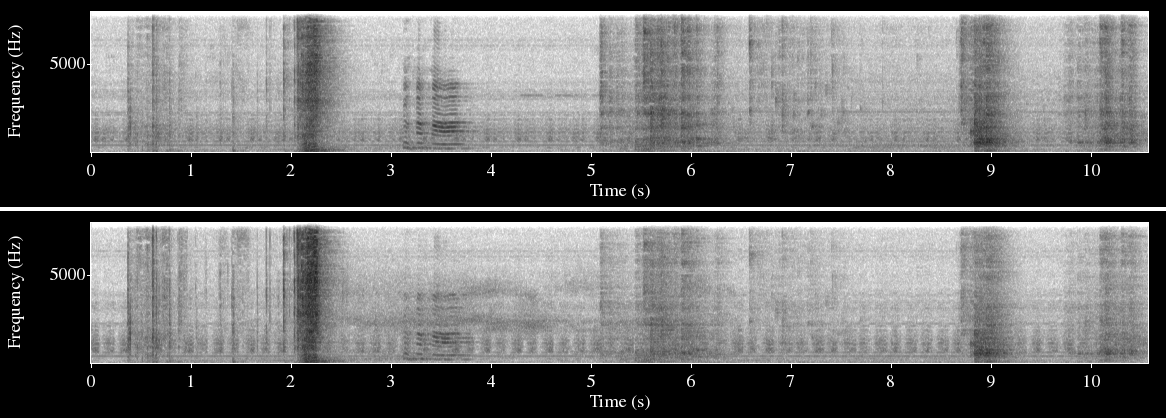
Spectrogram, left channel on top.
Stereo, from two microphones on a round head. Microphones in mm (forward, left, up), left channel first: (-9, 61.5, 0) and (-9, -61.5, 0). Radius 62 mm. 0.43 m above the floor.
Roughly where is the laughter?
Left.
